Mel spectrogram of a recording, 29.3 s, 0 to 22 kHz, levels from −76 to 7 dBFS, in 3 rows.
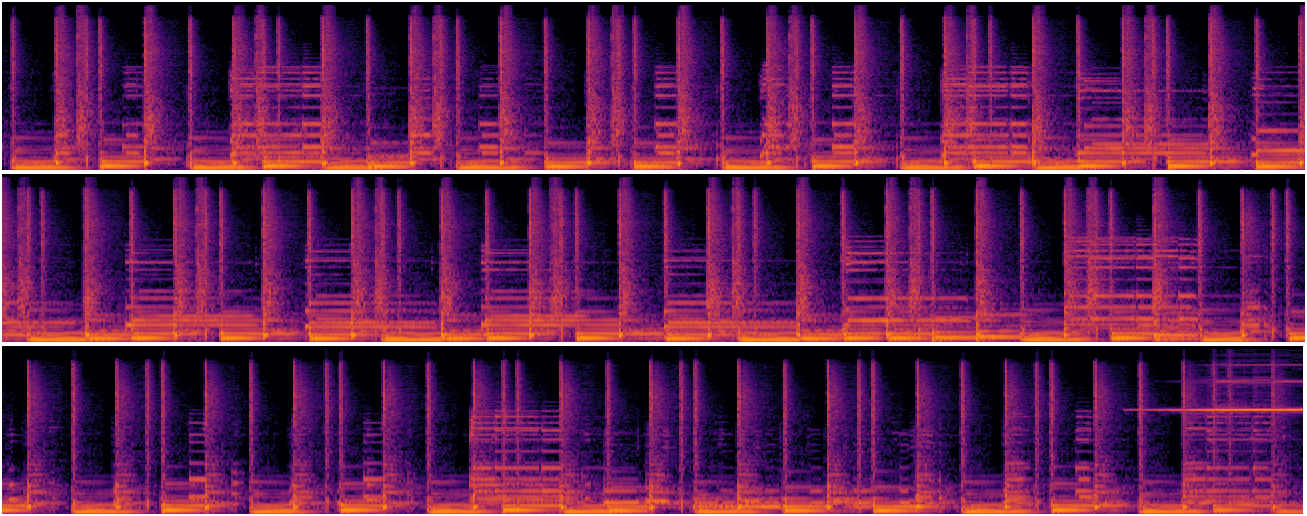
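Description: Loudspeaker feedback squeal starts at 27.93 s and runs to the end at 29.31 s. A microphone is picking up its own loudspeaker, and the loop gain exceeds one at 4.6 kHz, so a piercing tone swells within a second to sit a few decibels above the sound.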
